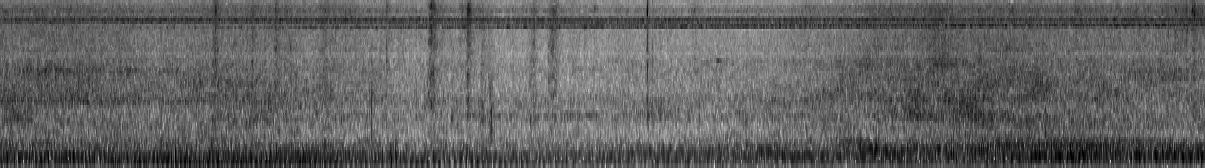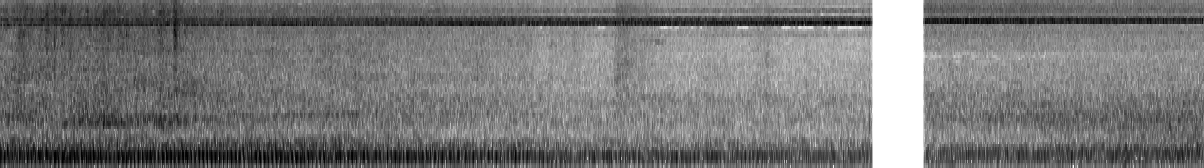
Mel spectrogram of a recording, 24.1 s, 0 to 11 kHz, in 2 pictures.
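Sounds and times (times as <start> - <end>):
distant vehicle motor hum: 0.0 - 20.6.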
